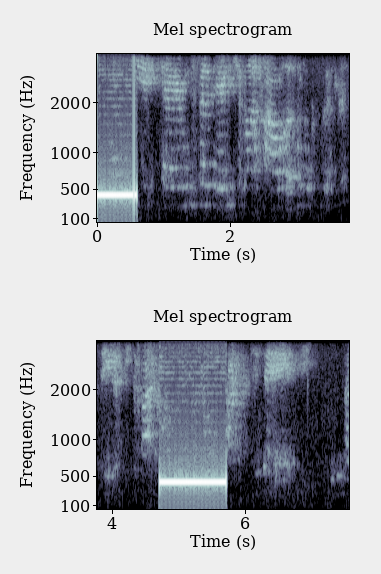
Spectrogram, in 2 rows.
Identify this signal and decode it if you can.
Ringback tone (Europe, 425 Hz), with speech.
